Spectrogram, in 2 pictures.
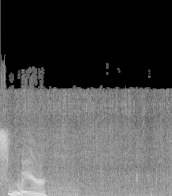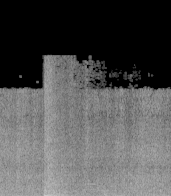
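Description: A shopping cart rattles as its wheels roll over the ground.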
